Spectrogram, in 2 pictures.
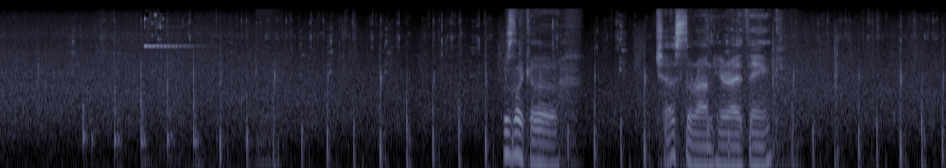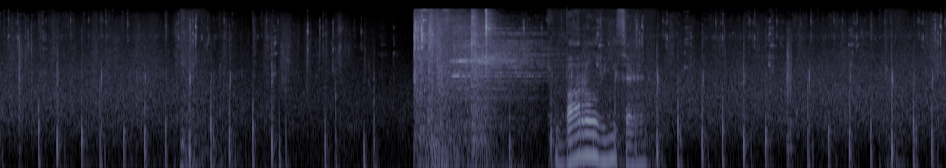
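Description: Footsteps tread steadily across stone.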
